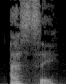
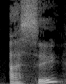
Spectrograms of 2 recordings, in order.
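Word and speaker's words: assez: means enough okay a remember two vowels here a and then uh and then double s so it's really strong the s a assay okay assay so same construction the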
